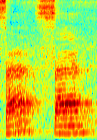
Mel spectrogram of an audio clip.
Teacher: sa itu desisan tadi yang kita bisa bilang di rongga bagian depan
